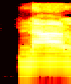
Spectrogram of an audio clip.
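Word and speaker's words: gnarl: তারপরে দেখেন যেসব জায়গায় জি উচ্চারিত হবে না, খেয়াল করেন শব্দের শুরুতে বা শেষে জি এন থাকলে জি সাইলেন্ট। যেমন ধরেন নেট আছে এখানে, তারপরে সাইন আছে, সাইন হচ্ছে শব্দের শেষে, নার্ল আছে, নস্টিক আছে।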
